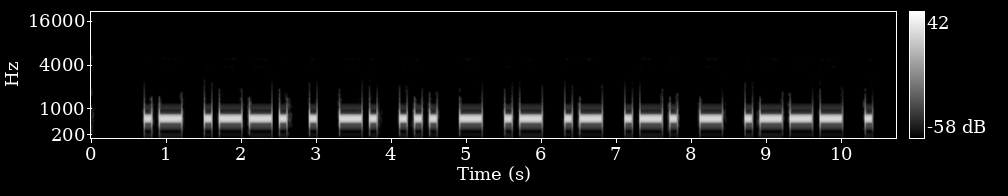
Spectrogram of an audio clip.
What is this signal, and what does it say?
Morse code, heard as a keyed tone, about 12 wpm, 700 Hz. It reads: APENSTAARTJE
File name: cw-cursus-VERON-a03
